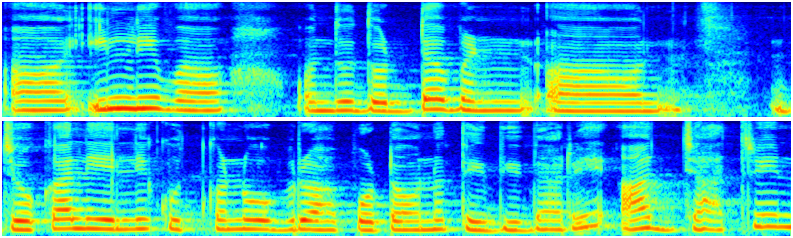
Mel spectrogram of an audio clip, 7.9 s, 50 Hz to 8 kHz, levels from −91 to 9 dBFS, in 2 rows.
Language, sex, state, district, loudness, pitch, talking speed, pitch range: Kannada, female, Karnataka, Belgaum, -14 LUFS, 230 Hz, 120 wpm, 220-245 Hz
